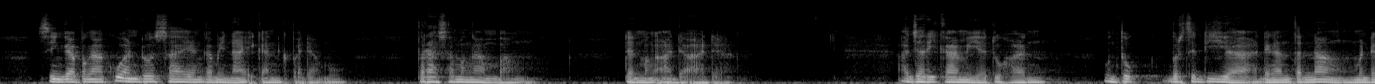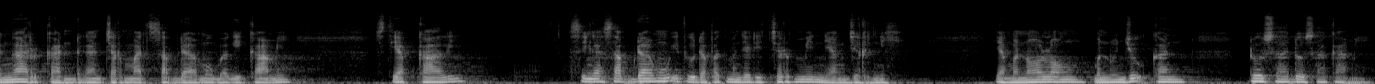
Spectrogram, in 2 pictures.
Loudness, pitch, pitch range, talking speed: -26 LUFS, 100 Hz, 85-115 Hz, 85 wpm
